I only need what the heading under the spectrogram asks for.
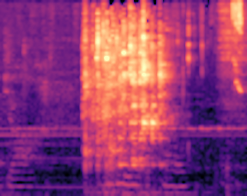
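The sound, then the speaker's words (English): A handful of dice, rolled all at once, tumbles across a table in a bright, rattling burst of clicks and clinks lasting about a second, over a low background hum and faint murmuring. “It sounds so good when there's multiple dice.”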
